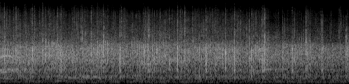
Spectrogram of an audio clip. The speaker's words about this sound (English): Thank you for being up here. Give them one more round of applause. Thank you, guys.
